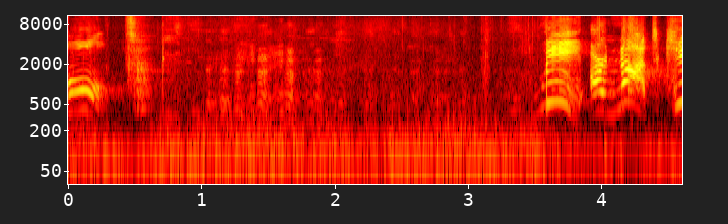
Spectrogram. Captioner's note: all laughs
